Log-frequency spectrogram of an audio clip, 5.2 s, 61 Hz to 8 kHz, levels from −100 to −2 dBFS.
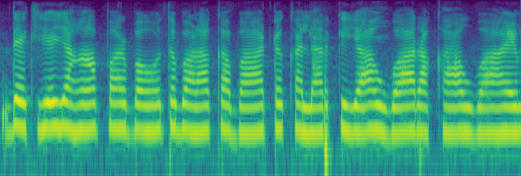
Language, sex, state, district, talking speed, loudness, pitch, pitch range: Hindi, female, Haryana, Jhajjar, 140 wpm, -16 LUFS, 215 Hz, 205-225 Hz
